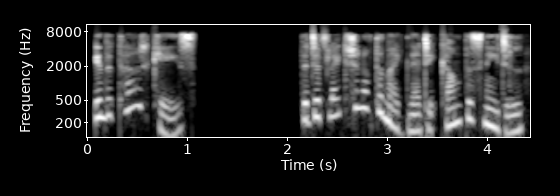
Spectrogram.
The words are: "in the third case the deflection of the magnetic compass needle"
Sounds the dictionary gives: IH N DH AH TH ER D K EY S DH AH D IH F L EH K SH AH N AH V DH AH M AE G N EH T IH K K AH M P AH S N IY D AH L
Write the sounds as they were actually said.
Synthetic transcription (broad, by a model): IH N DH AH T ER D K EY S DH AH D IH F L EH K SH AH N AH V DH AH M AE G N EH T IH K K AH M P AH S N IY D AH L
